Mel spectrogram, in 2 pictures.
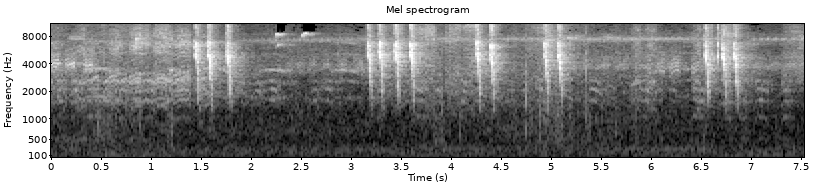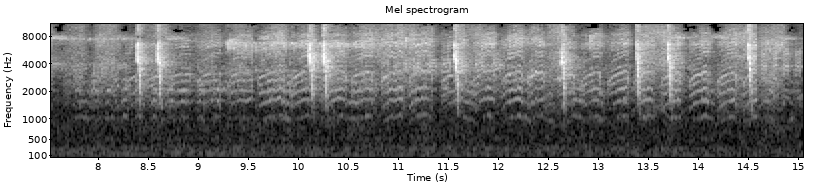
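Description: A mixed flock of songbirds (chickadees, wrens, titmice, woodpeckers and blue jays) scolding together in a tree: a busy chorus of short, sharp, harsh calls repeated every second or so, with quicker chattering notes between them.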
